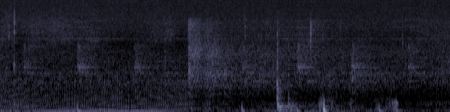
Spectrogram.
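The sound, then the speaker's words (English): Dice rolled for an attack, outside the dice tray, clatter across a hard tabletop in a quick, irregular burst of sharp knocks and rattles that settles after a few seconds, modest in loudness, with no voices. “I always forget to roll these in the tray. They're not in the tray.”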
